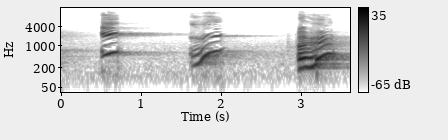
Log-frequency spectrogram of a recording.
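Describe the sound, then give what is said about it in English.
A dog whines in three short, tonal yelps with bending pitch, evenly spaced and clear against silence, with no talk. “Sorry, that was the dog.”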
